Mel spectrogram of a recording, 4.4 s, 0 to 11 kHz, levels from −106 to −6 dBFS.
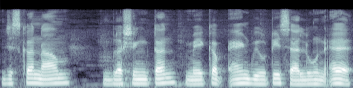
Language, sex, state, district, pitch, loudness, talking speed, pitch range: Hindi, male, Uttar Pradesh, Lalitpur, 120 Hz, -14 LUFS, 110 wpm, 110-130 Hz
